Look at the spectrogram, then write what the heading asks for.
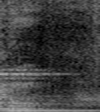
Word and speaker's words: know: अब देखिए, मैं जानता हूं तो आई नो, KNOW। यहाँ के क्या है, साइलेंट है।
